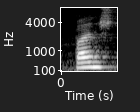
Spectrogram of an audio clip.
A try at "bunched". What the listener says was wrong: You have too much. Open your mouth wider.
